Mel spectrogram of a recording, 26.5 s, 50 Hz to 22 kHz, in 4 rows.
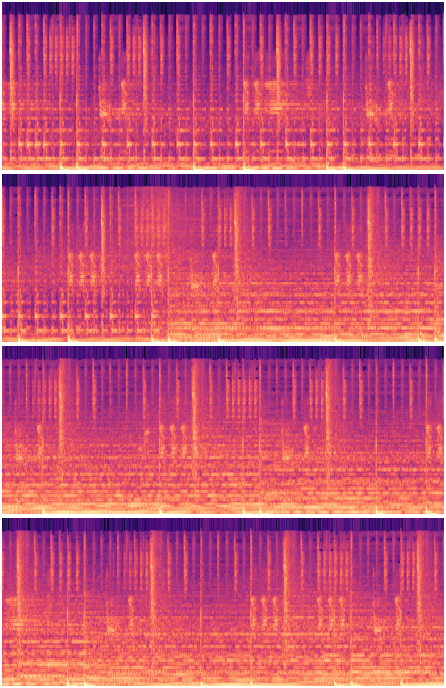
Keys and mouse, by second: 1.2 r, 1.8 g, 3.1 s, 4.2 shift+click, 4.4 e, 5.2 click, 6.0 s, 10.5 a, 10.8 b, 11.7 click, 13.3 shift+click, 13.6 a, 14.6 b, 15.6-18.4 drag, 18.4 e, 19.3 click, 19.8 g, 20.8 shift+click, 22.0-24.6 typing, 25.8-26.5 typing.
